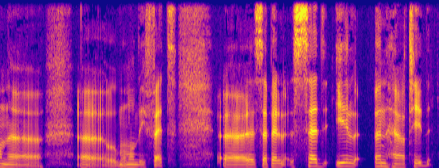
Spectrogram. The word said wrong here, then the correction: Unearthed: Et c'est un documentaire. – Unearthed. – Ouais, je suis putain. En écrivant mal le truc, j'ai eu du mal à le reprononcer. Sadil Unearthed.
